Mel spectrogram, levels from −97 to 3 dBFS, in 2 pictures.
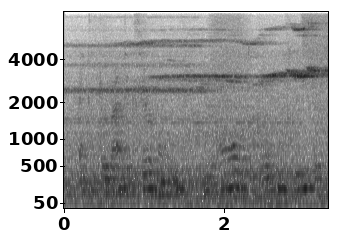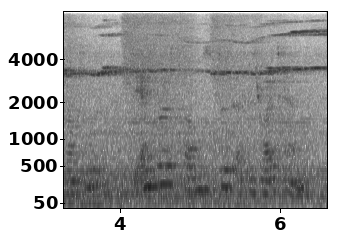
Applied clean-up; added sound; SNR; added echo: none; Subway, metro, underground; -1 dB; reverberation time 0.9 s.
